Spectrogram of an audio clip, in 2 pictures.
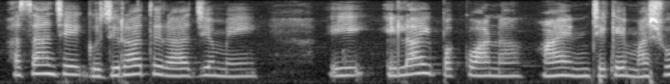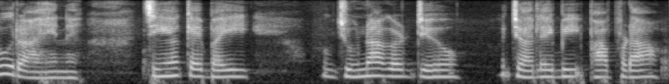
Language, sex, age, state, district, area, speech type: Sindhi, female, 30-45, Gujarat, Junagadh, urban, spontaneous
